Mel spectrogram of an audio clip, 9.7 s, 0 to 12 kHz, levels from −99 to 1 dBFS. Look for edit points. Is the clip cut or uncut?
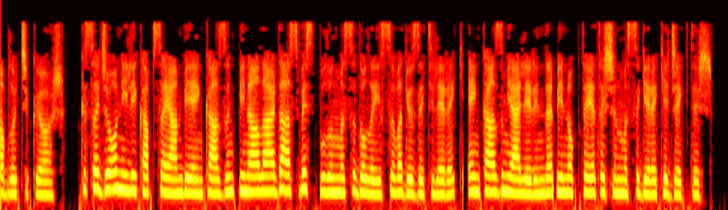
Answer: cut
